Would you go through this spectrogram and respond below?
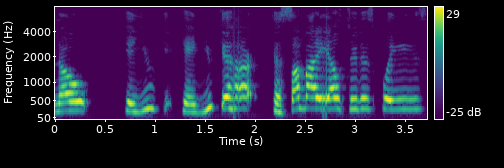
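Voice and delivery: play-acted pleading voice, crying through tears. Retelling a plea to get another person to draw blood: retelling own crying plea. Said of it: "I just started crying".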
